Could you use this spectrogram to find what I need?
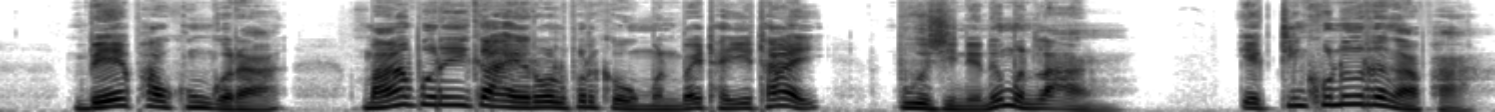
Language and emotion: Bodo, disgusted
